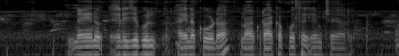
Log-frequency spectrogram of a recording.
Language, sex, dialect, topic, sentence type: Telugu, male, Telangana, banking, question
